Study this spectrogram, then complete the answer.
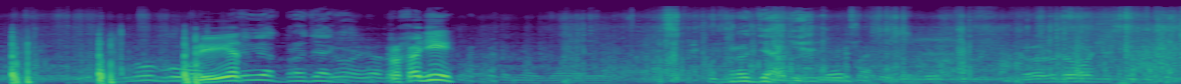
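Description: An elderly man talks calmly close by, outdoors.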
